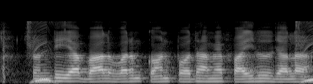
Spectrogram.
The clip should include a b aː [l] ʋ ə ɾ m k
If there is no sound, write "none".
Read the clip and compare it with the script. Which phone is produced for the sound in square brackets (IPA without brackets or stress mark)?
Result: l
